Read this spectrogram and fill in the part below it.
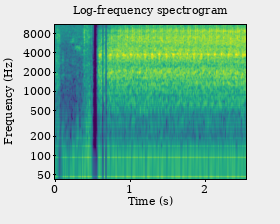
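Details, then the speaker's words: Toro 2CV tractor, stood about 20 years, running after priming a dry carb and fuel pump that wasn't lifting fuel: brief catch and start, then steady even idle, smooth low beat, no knocks or misses. "and there she is folks after some cutting about with the fuel pump which was dry we got it running lovely eh"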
